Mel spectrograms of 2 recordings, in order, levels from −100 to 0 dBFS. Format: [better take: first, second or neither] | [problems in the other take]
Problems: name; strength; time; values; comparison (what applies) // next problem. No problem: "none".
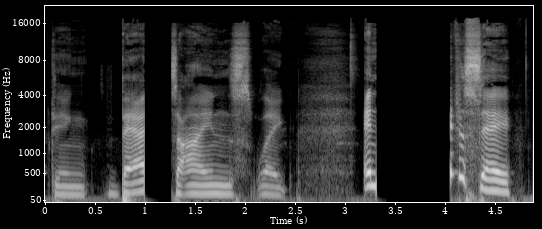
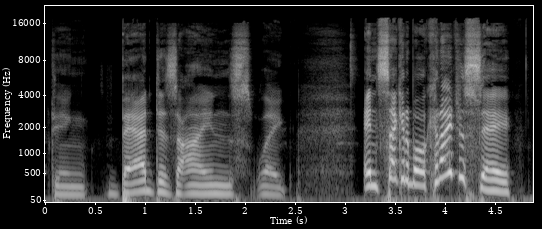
second | audio cutting out; at 1 s and at 3.5 s for 0.5 s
